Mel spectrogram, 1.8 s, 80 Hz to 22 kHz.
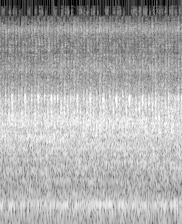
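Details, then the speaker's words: Hyundai ix35 G4NA after rebuild (rebored, oil squirters fitted, coated bearings, new iridium plugs) on its first start. Steady idle with a light, even injector tick and no knock; oil pressure good. Normal idle. "запуск двигателя работает чудно давление масла"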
